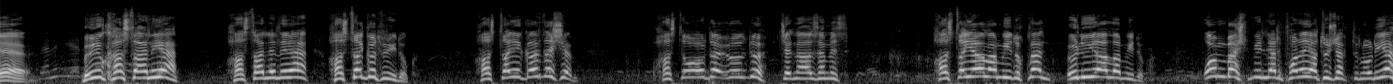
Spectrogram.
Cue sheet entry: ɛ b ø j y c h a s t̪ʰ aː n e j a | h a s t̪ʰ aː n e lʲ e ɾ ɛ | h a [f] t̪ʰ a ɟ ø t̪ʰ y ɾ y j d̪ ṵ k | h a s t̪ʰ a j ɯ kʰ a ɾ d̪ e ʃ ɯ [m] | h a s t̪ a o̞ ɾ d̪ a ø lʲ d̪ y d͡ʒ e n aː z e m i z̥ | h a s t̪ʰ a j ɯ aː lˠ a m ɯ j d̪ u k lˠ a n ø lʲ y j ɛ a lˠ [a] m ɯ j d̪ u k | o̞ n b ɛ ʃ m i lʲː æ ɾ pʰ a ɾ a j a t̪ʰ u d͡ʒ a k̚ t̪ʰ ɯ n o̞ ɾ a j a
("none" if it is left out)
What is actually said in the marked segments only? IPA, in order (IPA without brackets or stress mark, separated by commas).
s, m, a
